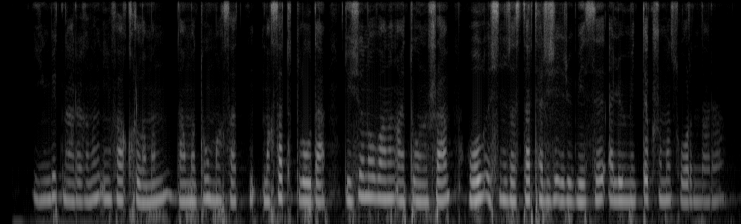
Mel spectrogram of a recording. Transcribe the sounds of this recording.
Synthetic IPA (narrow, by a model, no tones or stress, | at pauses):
je̞ŋbe̞knɑɾəʁənəɴijnfɑqʰʊɾəlˠəmənd̪ɑmət̪u | mɑqsɑt̪ːʰʊ̥t̪əlˠud̪ɑ | ɡ̥ʲeʃeno̞vɑnəɴɑjt̪uənʃɑwo̞lˠʏʃɪnʒɑst̪ɑɾt̪ʰæɾʒɾebʲe̞sɪʔæle̞wme̞t̪ːɪkʒ̥ʊməswo̞ɾənd̪ɑɾə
